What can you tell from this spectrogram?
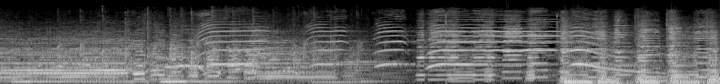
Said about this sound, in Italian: Quello che si ascolta è un sapucai. Il sapucai è una manifestazione del chamamesero. Si può gridare il sapucai come un festeggiamento, come una sfida, una rabbia o per sciogliere una grande emozione.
